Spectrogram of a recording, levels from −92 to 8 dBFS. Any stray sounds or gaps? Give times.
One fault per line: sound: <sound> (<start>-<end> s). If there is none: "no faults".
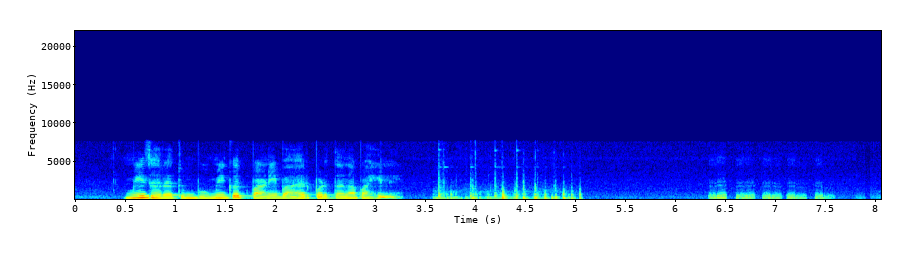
sound: thud (3.6-5.1 s)
sound: laugh (6.3-7.6 s)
